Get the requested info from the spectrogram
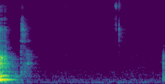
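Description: The tail of a spoken word, then near silence broken only by one faint, brief click about a second and a half in.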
